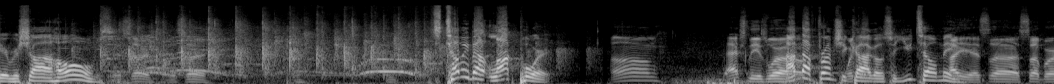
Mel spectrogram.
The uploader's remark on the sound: Sat down three special guests for a LIVE podcast at the Highline Bar in Downtown Chicago to celebrate NBA All-Star Weekend.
